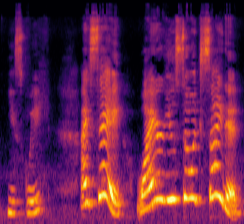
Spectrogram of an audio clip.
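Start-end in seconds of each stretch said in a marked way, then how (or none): 1.2-3.6 high-pitched storybook bird, asking keenly; insistent animated question. A narrator's reading. Miss Sparrow repeats herself to the squeaking elf, high insistent question. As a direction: lift the whole question high and press for an answer.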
